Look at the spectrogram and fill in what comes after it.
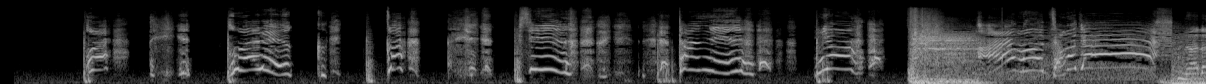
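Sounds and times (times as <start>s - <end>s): girl whining and grumbling: 0.8s - 9.0s.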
